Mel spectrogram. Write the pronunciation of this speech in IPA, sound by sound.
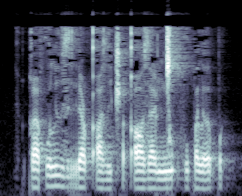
q i f o l ɨː z r e ɭ qʼ a z ɨ t͡ʃʼ i qʼ ɔː z aː ɭ ŋ͡ǀ o ʔ f o p a l ɐ p

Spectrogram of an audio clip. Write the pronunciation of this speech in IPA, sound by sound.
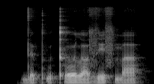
d̪ ɛ kʷʼ ɛ kʼ o l ɒ z i s m a

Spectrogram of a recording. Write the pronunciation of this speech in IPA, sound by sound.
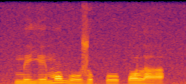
m e˦ j eː˦ m ɔ˦ v oː˨ z o˦ k͡p oː˨ p ɔ˦ l a˨

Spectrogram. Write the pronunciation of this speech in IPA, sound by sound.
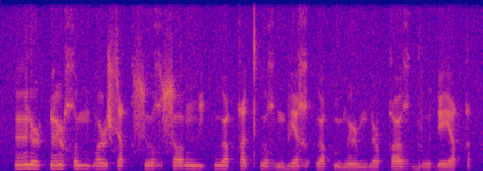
ə̃ ɾ ə˞ ɭ k͡p ə̃ ɭ χ u m b ɔ ɭ s i q s u ʁ s ɔ ŋ͡m i k͡p u q e t̪ʰ u ʁ m b e ʁ ʔ u q m b ə̃ ɭ m b ə ɭ q u ʁ ɡ u ɗ e q

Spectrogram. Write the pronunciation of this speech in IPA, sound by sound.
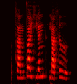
t͡s a˨˦ n t̪ a˥˨ ɪ̯ ɕ j ɛ˦ n pʰ j ä˨˦ s ɹ̩˥˨

